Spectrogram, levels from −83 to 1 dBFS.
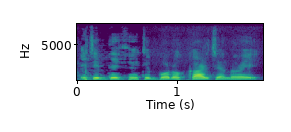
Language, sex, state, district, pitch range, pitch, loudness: Bengali, male, Tripura, West Tripura, 105-115 Hz, 110 Hz, -19 LUFS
